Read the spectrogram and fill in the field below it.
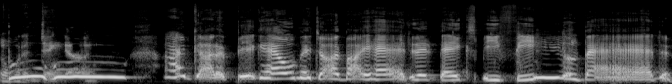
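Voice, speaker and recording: A put-on character voice, high in pitch, delivers the words at a very slow pace. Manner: whiny, self-pitying.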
